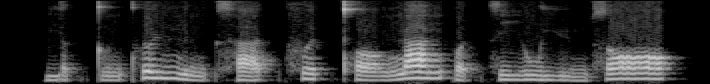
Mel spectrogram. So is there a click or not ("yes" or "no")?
no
